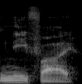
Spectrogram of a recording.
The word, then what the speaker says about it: Nephi: and Sariah so and it's pronounced Nephi Not neither. Nephi.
